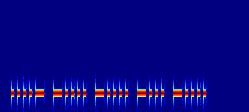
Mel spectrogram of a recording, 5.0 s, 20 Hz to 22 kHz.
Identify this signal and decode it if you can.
Morse code, heard as a keyed tone, about 20 wpm, 700 Hz. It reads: 466B6
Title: Five Challenging Letter-Number Combinations 20wpm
